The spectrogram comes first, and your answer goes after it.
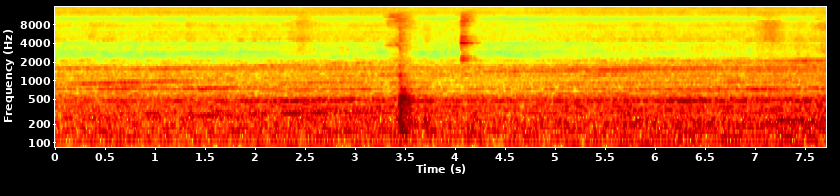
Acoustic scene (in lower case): subway train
